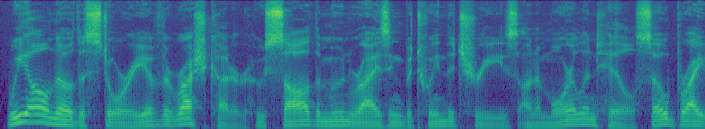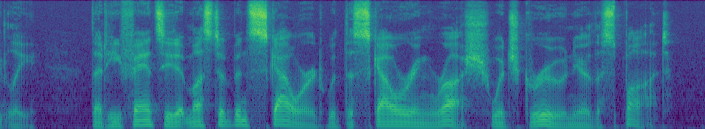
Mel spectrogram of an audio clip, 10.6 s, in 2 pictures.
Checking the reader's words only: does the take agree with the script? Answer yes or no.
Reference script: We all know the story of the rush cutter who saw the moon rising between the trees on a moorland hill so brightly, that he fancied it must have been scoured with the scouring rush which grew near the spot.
yes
